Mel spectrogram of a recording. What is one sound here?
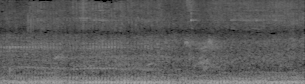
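A motorbike passes close by with its engine running.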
